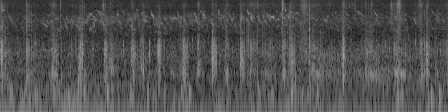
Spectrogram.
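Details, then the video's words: Grass-eating horses in Mongolia's Tuv province on a summer morning, giving dense crisp chomping and ripping bites; faint high chirps of small birds twitter steadily in the background. "Horses eating grass in summer morning / chomping noises"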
